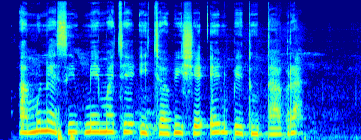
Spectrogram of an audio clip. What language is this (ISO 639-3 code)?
kln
